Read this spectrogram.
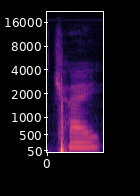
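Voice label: "chai", Mandarin Chinese, first tone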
